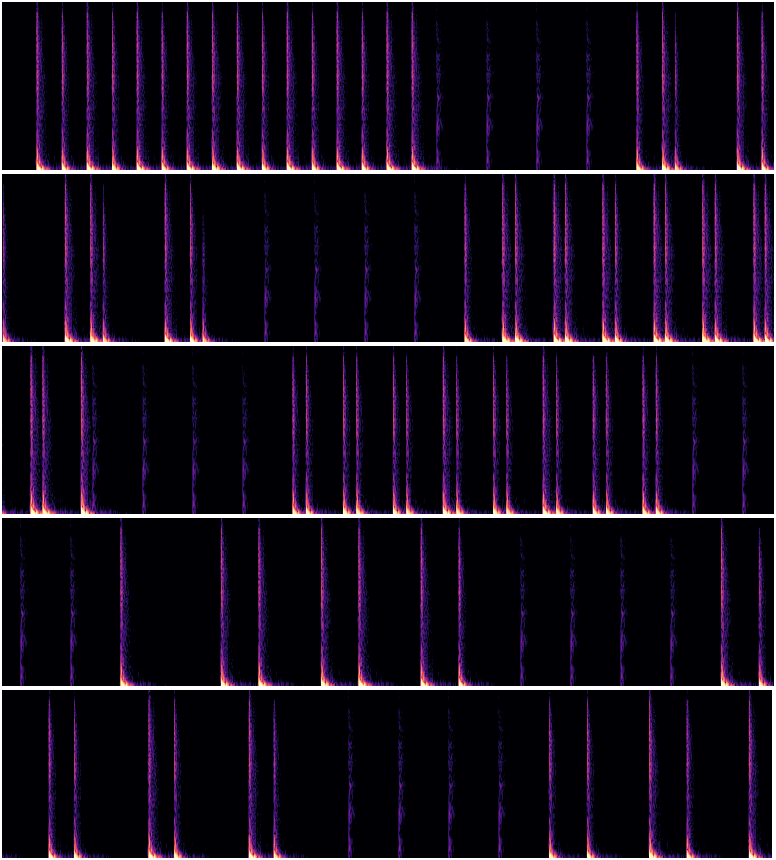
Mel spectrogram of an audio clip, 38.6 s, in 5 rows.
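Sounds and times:
kick drum: 0.4 - 4.4, 6.4 - 9.9, 12.4 - 16.4, 18.4 - 22.2, 24.4 - 24.6, 25.4 - 27.9, 30.4 - 31.8, 32.4 - 32.8, 33.4 - 33.8, 36.4 - 38.5.

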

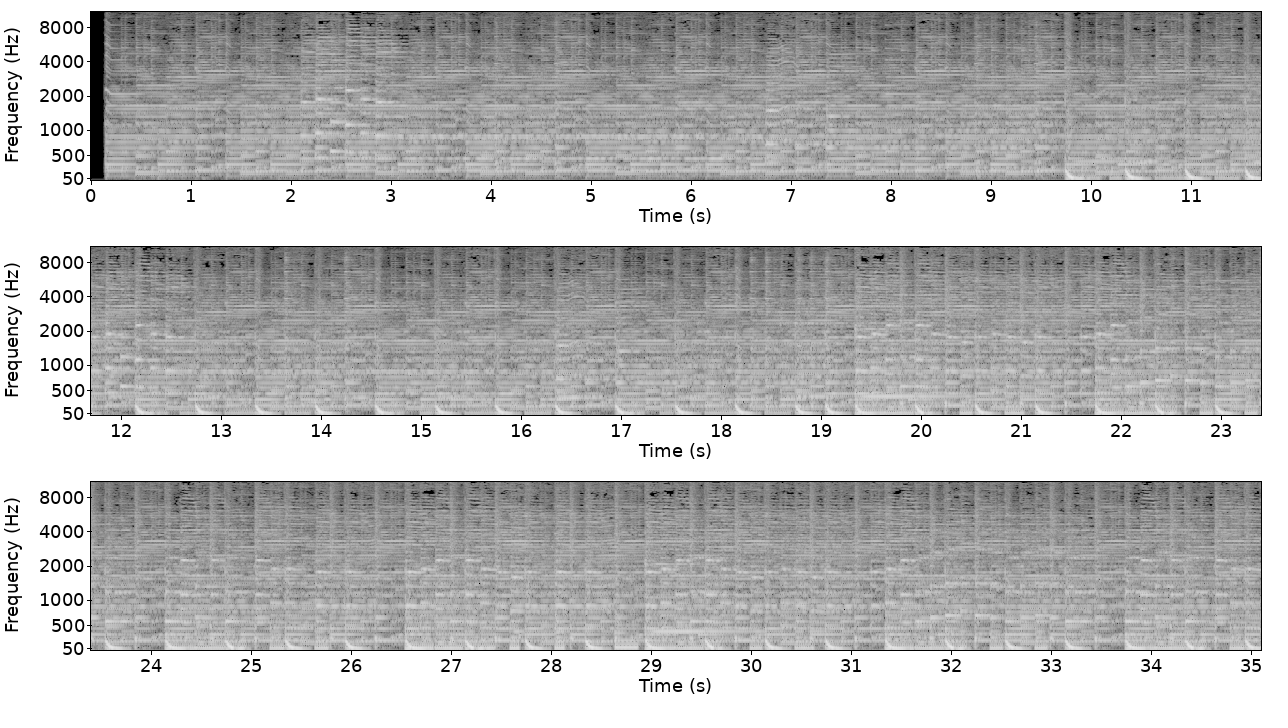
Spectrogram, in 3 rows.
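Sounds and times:
Russian bhangra MIDI music: 0.2 - 35.0.

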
